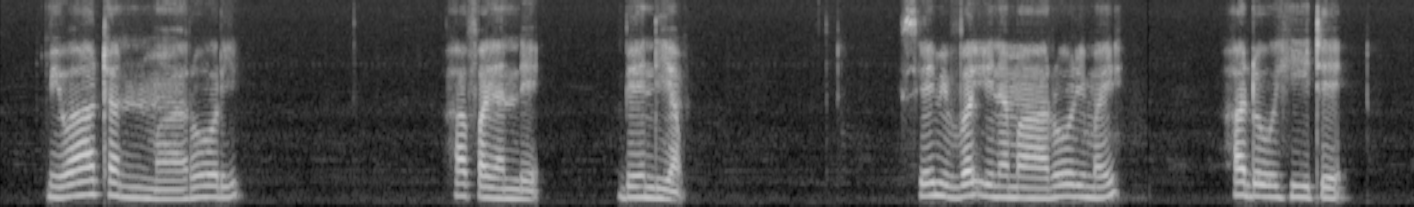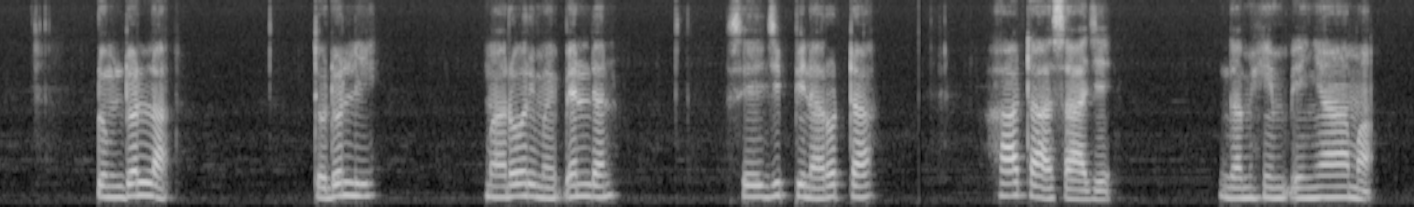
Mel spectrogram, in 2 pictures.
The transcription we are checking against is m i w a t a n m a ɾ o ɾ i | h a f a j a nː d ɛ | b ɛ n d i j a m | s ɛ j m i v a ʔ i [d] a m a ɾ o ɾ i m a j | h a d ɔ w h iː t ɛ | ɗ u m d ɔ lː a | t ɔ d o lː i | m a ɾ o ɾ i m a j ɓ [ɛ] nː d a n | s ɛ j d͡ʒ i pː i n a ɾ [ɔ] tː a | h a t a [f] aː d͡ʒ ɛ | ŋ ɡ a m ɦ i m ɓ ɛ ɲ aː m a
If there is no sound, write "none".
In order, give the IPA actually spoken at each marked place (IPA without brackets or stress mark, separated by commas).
n, ɛ, ɔ, s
